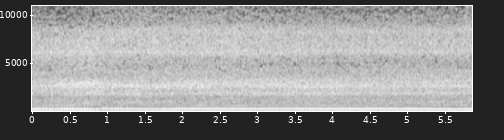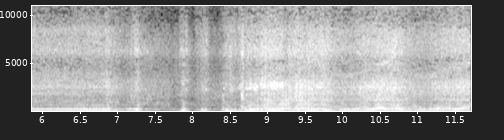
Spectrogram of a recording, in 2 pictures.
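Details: 1971 Chevy Cheyenne C10 with cammed 305 V8, hard cold start in spring: lumpy, uneven loping idle, stumbling and surging near seven seconds before catching again; rough cold running, cause unclear.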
